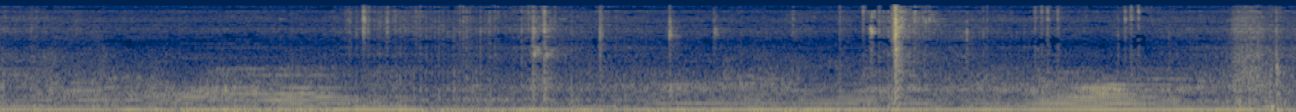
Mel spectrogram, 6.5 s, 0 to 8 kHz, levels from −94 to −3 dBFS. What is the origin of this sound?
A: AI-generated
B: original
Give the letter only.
A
